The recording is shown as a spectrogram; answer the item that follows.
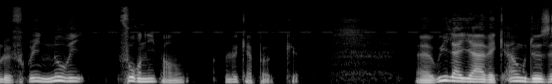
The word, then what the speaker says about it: wilaya: Wilaya avec un ou deux L. Ah, ça se prononce Vilaya. Ben, vous voyez, je le découvre. Petite découverte. Donc, on dit Vilaya.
